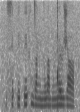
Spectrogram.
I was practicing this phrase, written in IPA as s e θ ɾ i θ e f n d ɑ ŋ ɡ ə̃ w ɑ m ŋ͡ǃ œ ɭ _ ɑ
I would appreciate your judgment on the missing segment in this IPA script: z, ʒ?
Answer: ʒ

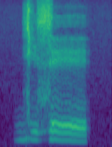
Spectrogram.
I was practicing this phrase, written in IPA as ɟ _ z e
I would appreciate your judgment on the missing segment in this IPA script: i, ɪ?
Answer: i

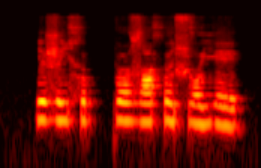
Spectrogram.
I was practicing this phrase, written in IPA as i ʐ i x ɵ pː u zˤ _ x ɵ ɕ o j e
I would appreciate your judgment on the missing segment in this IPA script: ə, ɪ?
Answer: ə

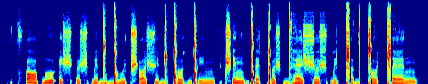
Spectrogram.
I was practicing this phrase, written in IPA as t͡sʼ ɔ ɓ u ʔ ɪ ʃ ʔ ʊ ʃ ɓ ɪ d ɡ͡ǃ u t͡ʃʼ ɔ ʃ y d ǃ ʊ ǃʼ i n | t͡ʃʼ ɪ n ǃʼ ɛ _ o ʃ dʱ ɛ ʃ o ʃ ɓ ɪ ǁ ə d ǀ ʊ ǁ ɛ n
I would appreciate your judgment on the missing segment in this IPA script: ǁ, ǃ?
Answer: ǃ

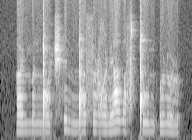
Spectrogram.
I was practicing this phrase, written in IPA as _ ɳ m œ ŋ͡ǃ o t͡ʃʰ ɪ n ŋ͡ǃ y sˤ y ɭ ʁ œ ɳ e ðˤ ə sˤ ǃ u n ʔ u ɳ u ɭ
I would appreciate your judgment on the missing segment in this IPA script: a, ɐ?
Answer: ɐ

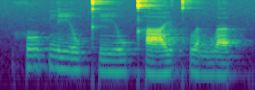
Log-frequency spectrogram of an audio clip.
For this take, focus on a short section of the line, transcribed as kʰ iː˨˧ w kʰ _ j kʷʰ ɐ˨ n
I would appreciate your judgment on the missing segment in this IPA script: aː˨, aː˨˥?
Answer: aː˨˥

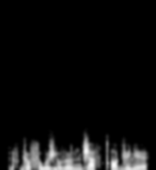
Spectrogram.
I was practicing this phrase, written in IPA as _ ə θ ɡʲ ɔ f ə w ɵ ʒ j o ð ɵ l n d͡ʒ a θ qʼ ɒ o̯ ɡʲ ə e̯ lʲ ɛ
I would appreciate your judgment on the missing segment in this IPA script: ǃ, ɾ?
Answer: ɾ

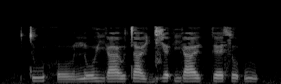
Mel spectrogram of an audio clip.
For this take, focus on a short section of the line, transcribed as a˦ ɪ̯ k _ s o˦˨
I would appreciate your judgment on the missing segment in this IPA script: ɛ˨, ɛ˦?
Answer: ɛ˦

